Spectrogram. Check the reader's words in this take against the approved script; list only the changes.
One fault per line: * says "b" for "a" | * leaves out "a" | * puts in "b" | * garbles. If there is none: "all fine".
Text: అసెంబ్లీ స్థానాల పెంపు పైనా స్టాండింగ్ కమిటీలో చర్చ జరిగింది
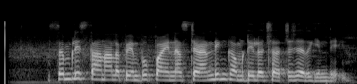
all fine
